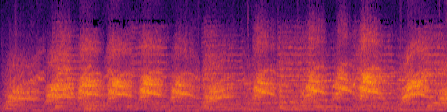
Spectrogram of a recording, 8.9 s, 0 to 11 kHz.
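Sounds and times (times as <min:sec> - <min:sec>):
crows cawing harshly: 0:00.0 - 0:08.9.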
